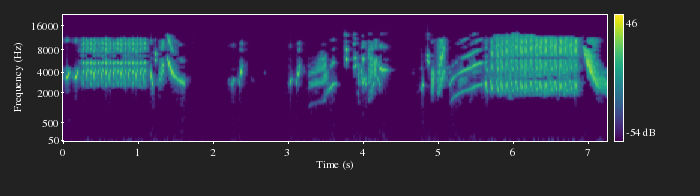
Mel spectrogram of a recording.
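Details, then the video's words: European goldfinch singing in the Maliki style, stated to be without errors: a long buzzy rattle, scattered twitters and slurred upswept whistles, then another extended rattling trill ending in a downslurred note. "تغريد الحسون المالكي خالي من أخطاء"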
